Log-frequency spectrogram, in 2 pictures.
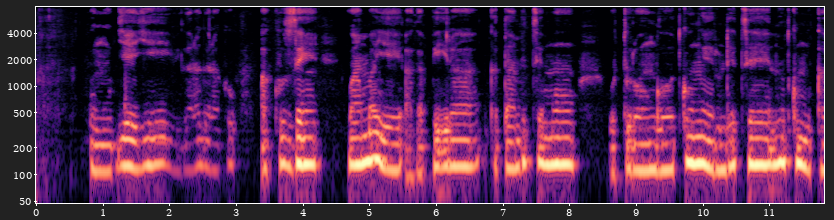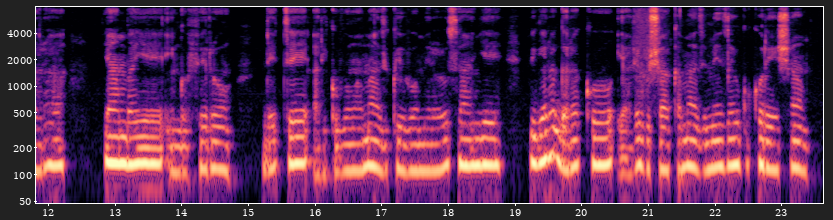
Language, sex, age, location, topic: Kinyarwanda, male, 25-35, Huye, health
